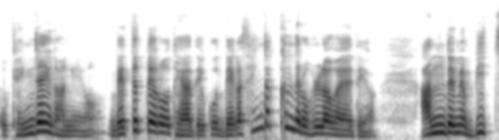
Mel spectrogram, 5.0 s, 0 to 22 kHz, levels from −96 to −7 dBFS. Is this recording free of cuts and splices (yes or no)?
yes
